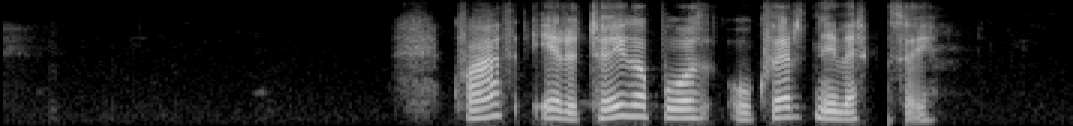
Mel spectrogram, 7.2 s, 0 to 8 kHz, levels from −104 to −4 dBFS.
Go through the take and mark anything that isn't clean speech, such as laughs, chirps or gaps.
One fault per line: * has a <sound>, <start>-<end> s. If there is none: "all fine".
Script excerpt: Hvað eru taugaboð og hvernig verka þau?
* has a dropout, 5.8-5.9 s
